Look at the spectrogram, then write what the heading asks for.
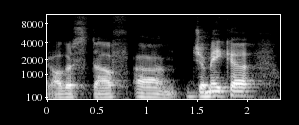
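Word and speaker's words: D'yer Mak'er: like other stuff um jamaica or dyer maker if you don't know how to pronounce it it's pronounced jamaica um but it's spelt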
